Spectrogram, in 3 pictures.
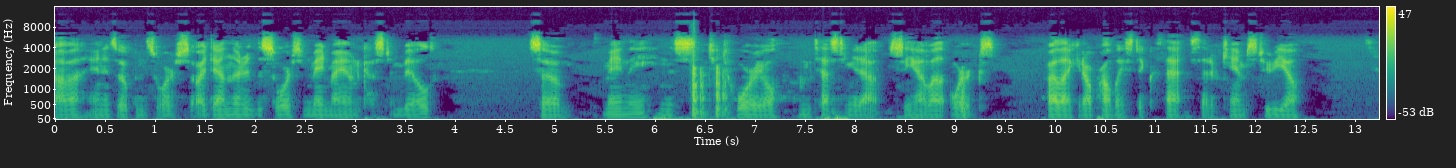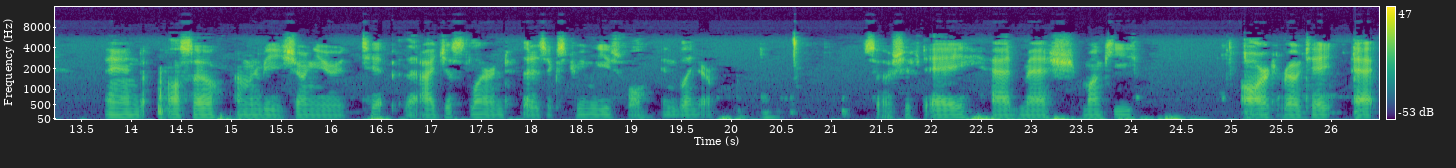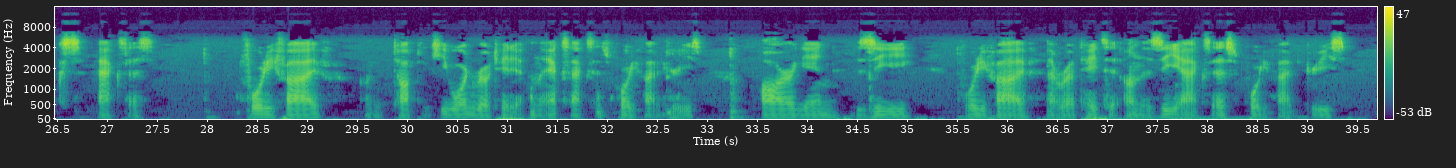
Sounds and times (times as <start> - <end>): Speech: 0.0 - 3.8, 4.8 - 12.5, 13.8 - 19.9, 21.3 - 24.1, 25.0 - 27.5, 28.4 - 33.0, 33.6 - 39.5.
